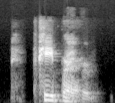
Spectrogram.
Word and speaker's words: Pieper: And the Joseph Pieper, yeah, Pieper book it's is Leisure as the Basis Pie.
